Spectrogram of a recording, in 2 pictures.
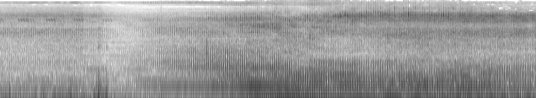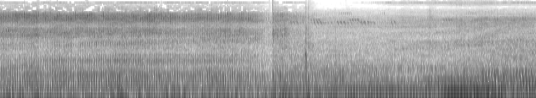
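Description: A motor vehicle passes close by on the road, its engine pitch falling as it goes past. Road noise continues afterwards, and another vehicle comes closer near the end.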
